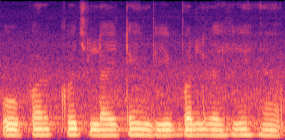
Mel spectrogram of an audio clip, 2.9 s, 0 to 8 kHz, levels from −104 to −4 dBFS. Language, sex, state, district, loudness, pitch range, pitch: Hindi, male, Uttar Pradesh, Shamli, -13 LUFS, 115-120 Hz, 120 Hz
